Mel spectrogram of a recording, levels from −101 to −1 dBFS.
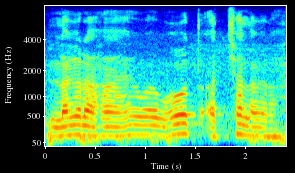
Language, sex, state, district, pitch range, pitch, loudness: Hindi, male, Uttar Pradesh, Hamirpur, 145-165 Hz, 150 Hz, -25 LUFS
